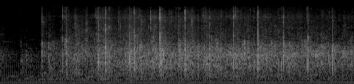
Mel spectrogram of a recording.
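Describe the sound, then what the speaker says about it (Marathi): Thousands of fans applaud at Bhumiputra Bhavan for veteran actor Ashok Saraf, a steady crowd clapping that swells after a quiet start and holds dense and continuous throughout. "ह्या ज्या तुम्ही टाळ्या वाजवताय"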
